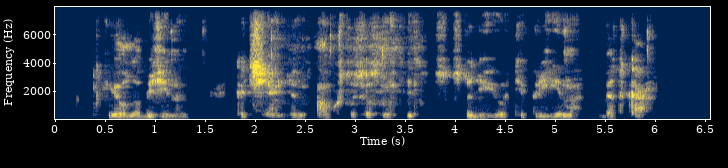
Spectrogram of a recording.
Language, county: Lithuanian, Utena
